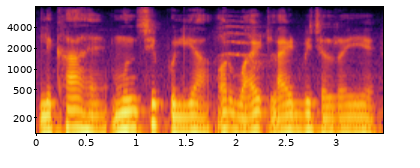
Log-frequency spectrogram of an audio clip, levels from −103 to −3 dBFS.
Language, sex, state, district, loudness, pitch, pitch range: Hindi, male, Uttar Pradesh, Lucknow, -16 LUFS, 105 Hz, 100-120 Hz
